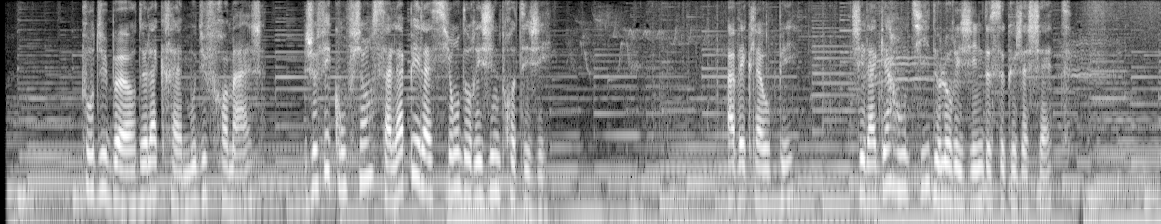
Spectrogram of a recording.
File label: French Commercial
